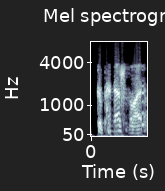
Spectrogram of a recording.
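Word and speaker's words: Trapasso: Yeah, Trapaso.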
